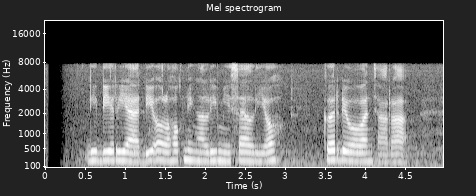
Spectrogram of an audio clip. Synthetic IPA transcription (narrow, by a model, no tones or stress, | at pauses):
didiɾiadiɔlɔɦɔk̚niŋalimisɛliɔhkɨrdiwawaɲt͡ʃaɾa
